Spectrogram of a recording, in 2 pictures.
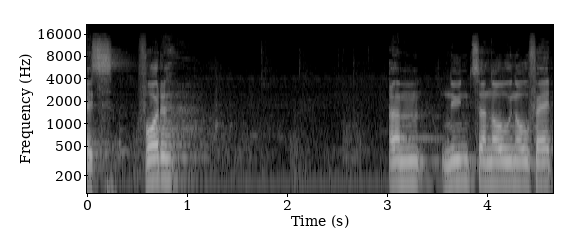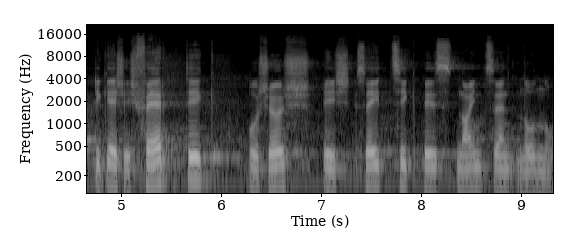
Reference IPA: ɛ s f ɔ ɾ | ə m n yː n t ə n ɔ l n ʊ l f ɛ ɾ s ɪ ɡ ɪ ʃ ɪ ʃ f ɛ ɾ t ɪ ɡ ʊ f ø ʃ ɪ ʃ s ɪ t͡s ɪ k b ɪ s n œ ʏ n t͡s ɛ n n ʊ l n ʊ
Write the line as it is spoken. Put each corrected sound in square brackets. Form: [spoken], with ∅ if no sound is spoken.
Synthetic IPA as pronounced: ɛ s f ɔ ɾ | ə m n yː n [t͡s] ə n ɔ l n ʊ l f ɛ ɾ [t] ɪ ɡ ɪ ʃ ɪ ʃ f ɛ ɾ t ɪ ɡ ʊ [ʃ] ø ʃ ɪ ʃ s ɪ t͡s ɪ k b ɪ s n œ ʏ n t͡s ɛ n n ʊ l n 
